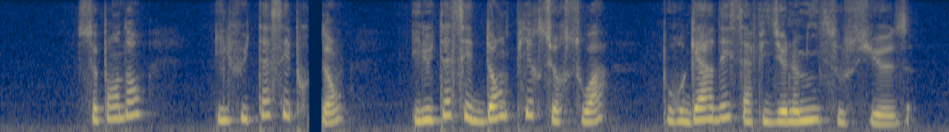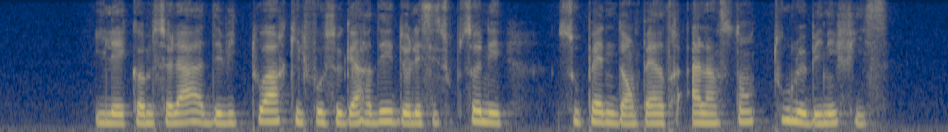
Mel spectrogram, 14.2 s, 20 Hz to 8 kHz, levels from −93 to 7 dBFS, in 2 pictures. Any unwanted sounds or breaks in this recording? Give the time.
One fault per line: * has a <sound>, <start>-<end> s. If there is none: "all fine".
* has a dropout, 2.3-2.4 s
